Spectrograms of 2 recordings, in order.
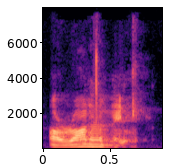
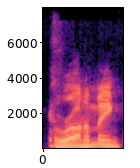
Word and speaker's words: Aronimink: Well, Jesse, apparently that's how we pronounce that golf course that we couldn't figure out 2 weeks ago. Aronimink. – Aronimink.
